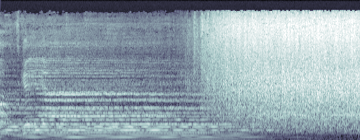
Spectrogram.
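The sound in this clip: Applause from an enthusiastic audience swells as a live song's sustained notes fade, turning into a dense, loud, steady wash of clapping that holds to the end.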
